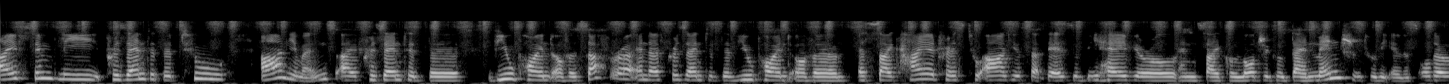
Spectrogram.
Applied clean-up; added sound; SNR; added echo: none; Rattle (instrument); 18 dB; none.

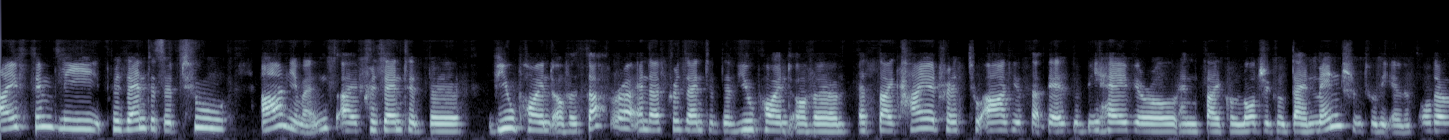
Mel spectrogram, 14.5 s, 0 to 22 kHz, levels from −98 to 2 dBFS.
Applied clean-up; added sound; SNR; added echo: neural mask model DeepFilterNet 3.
